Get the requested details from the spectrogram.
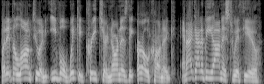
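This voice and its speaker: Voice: medium pitch, animated, a little fast, fairly bright tone, lightly acted. A game master voicing a very old woman, kindly and fretful, exclaiming in a folksy way during a tabletop game. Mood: earnest, worried. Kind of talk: tabletop game role-play.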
